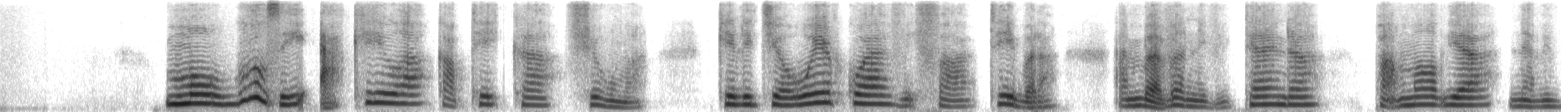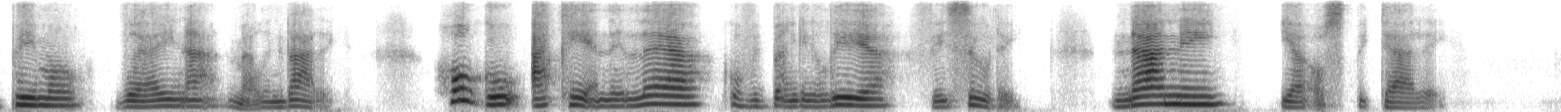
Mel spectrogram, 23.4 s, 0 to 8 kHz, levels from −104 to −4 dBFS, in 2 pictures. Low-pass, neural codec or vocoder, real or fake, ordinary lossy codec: 7.2 kHz; codec, 16 kHz in and 24 kHz out, 0.4 kbps, LongCat-Audio-Codec, fine tuned four codebook decoder; fake; Opus, 16 kbps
